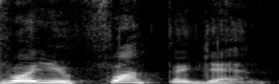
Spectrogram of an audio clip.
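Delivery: loud, final pronouncement; examiner's loud verdict. Retold or imitated. Examiner telling the cadet he failed again, loud. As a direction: declare the failure like a judge. Examiner voiced in retold story.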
